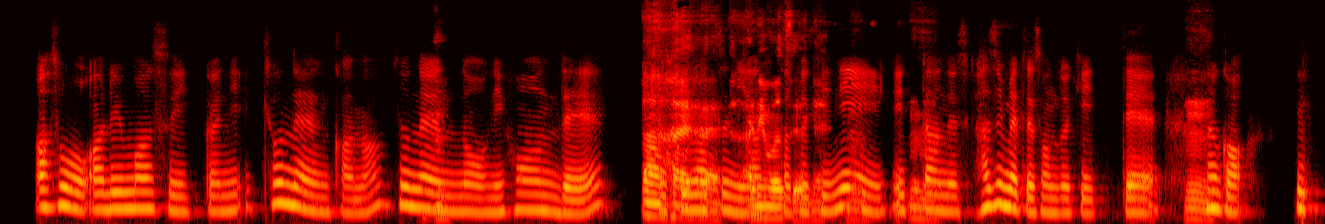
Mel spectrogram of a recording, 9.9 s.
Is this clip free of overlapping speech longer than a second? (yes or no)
no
